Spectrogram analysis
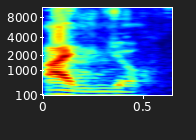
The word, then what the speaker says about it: aglio: We pronounce a short /ʎ/: alho; and in Italian it is pronounced a long /ʎʎ/: aglio KITCHEN You got it wrong.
